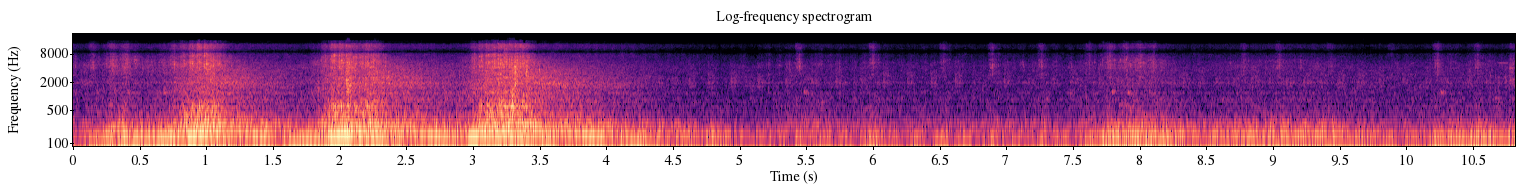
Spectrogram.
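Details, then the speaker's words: Pontiac Grand LeMans V8 after years off the road, before first drive: three ragged throttle blips with an unevenly stumbling idle between them; owner first suspected the carb, then ignition timing; rough running when revved. "Maybe we'll give it another go. That sounds more like timing to me."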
